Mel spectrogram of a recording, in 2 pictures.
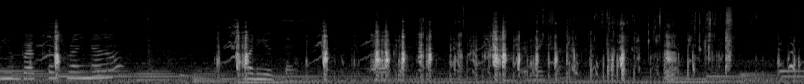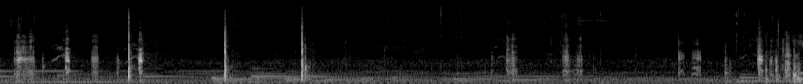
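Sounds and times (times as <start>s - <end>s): soft background music: 0.0s - 16.0s
ducks quacking: 0.3s - 1.2s, 2.1s - 9.6s, 12.9s - 16.0s.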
